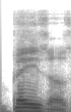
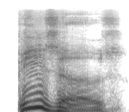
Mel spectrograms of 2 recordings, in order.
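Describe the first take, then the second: First: "Bezos" said as BAY-zohs; first-syllable BAY. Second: "Bezos" said as BEE-zohs; first-syllable BEE. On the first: Host offering the other pronunciation, "Bezos" as BAY-zohs. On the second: Host offering a name's pronunciation, "Bezos" as BEE-zohs. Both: Shown as a demonstration. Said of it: "however you wanna, you wanna, you know, pronounce his name".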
